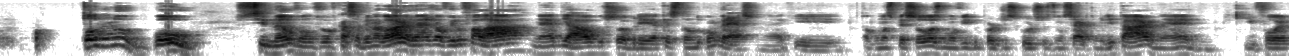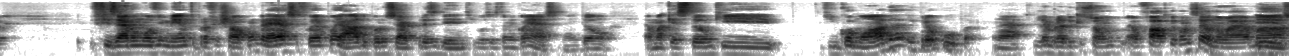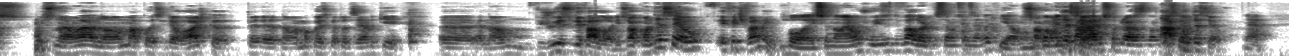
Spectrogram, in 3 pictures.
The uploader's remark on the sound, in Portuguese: com um celular, o que explica a qualidade do áudio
